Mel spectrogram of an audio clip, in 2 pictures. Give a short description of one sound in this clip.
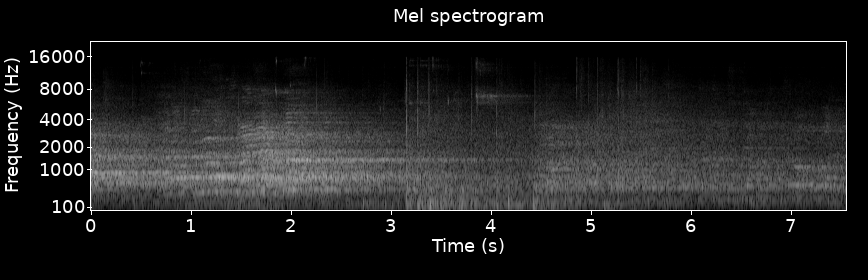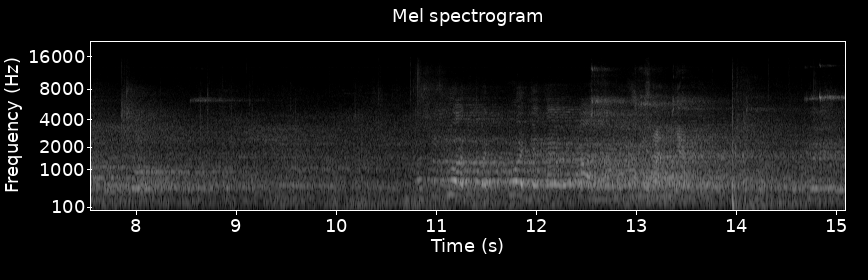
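A ball thuds off players' feet and echoes in a large hall.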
